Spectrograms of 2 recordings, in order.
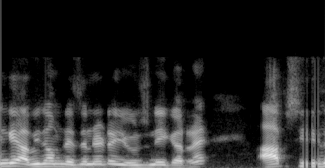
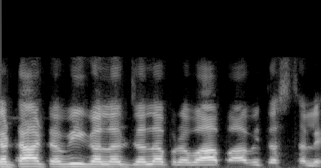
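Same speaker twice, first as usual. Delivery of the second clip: trailing off, energy dropping away at the end; 2 semitones lower than usual. Showing how not to finish the line: energy dropping at the end. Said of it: "जैसे कि हम खत्म कर देते हैं ... ऐसे energy down हो जाता है".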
